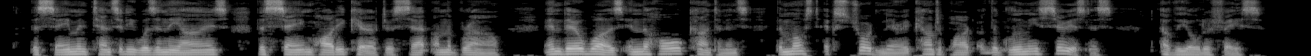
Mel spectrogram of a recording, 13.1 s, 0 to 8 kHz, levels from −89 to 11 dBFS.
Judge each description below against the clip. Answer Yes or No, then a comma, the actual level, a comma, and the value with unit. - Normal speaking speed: Yes, average, 155 wpm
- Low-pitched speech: Yes, low, 115 Hz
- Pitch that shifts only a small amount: No, average, 3.8 semitones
